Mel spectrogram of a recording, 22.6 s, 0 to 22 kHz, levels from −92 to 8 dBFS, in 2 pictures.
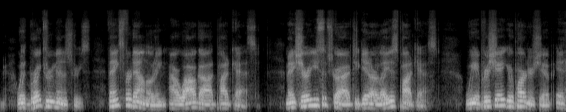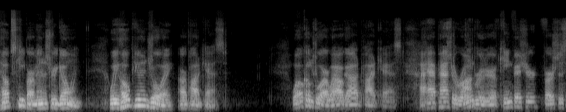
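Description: A channel delay (doubling) runs through the whole clip. One channel arrives about 46 ms after the other, and the two are summed to mono. That lag fits a 2048-sample buffer. The late copy is too far behind to blend with the first. It sits at the same level and is heard as a second, trailing version of each syllable. Sharp onsets get a short slap echo. The speech sounds doubled from start to finish.

Short concealed packet loss comes early, from 0.59 to 0.63 s and again from 0.63 to 0.67 s. Two back-to-back chunks of about 20 ms each never reached the decoder in time. The receiver patched each gap by extending the sound just before it. The first patch covers about 15 ms, the second about 26 ms. Then it crossfades back into the real signal. The result is a brief smeared wobble lasting a few hundredths of a second.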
